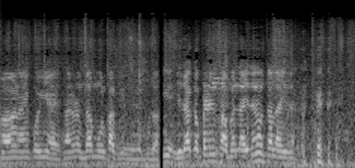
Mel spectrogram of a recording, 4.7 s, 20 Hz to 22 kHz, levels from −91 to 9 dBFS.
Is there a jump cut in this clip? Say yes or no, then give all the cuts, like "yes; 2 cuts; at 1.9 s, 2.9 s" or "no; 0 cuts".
yes; 1 cut; at 2.1 s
